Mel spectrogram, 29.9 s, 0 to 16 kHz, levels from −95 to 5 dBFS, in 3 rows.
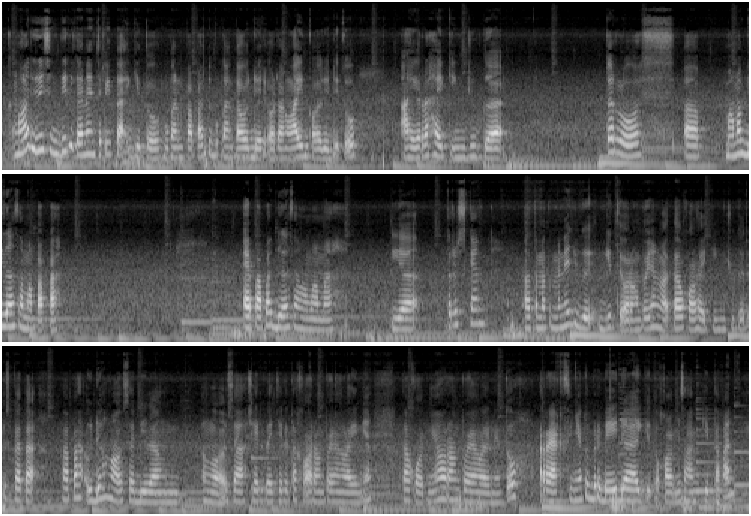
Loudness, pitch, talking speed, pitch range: -24 LUFS, 195 Hz, 155 wpm, 180-225 Hz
